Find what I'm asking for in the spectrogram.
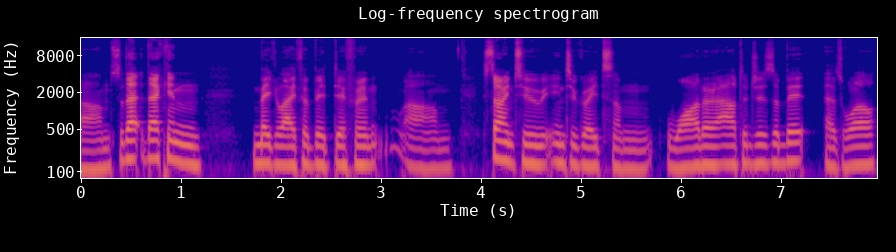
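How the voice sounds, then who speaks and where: A man talks with a South African accent at a medium pitch. His intonation is flat and monotone, and his pace is fairly slow. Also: very clean recording, silent background. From South Africa, Johannesburg. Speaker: podcast guest. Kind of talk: casual chat. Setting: studio.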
